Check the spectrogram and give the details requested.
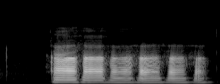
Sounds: Laughter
